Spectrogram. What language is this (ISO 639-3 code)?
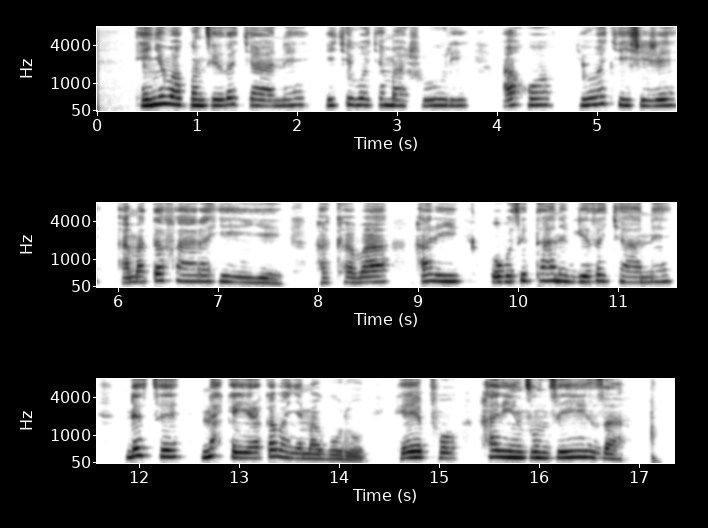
kin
